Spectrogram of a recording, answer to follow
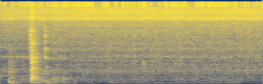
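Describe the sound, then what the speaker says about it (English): Water heats in a large pot for a water-bath canning of jars, giving a steady loud hiss and steam with one brief clatter near the start. "Okay, more water boiling."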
